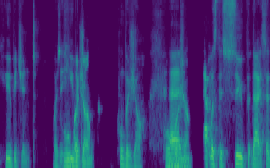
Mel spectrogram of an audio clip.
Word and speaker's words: Houbigant: So the first one, so I'm gonna really, I'm not be able to pronounce this. It's Hubigent Fougere Royale. Hubigent, Houbigant, Hubigent, or is it Hubigant? Hubigant.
